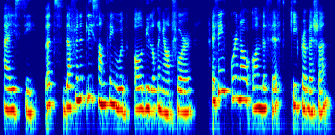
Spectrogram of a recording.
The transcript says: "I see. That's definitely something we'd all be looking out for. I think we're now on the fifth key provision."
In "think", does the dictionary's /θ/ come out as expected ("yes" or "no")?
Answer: yes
